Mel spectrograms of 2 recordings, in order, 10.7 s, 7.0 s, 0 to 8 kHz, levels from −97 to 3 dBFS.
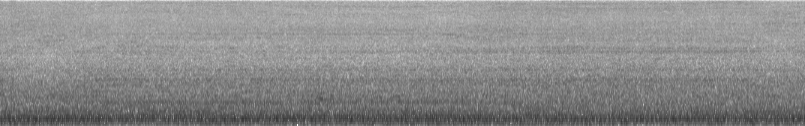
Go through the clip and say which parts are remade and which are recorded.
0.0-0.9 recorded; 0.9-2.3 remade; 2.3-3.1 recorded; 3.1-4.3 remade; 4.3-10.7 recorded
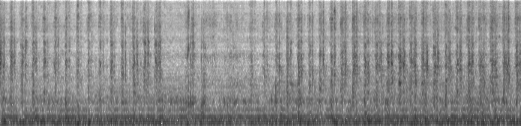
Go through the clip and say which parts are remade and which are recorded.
0.0-7.0 remade

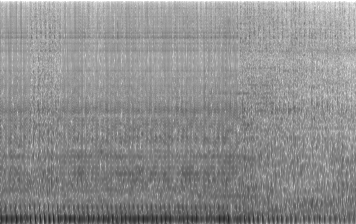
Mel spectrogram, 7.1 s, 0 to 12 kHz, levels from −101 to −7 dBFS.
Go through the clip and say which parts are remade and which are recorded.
0.0-0.6 remade; 0.6-1.2 recorded; 1.2-4.8 remade; 4.8-7.1 recorded

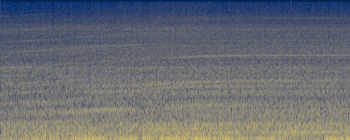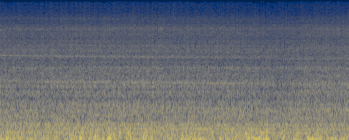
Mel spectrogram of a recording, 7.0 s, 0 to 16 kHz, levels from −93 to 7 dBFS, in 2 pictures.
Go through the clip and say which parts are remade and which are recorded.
0.0-1.1 recorded; 1.1-2.2 remade; 2.2-5.1 recorded; 5.1-6.4 remade; 6.4-7.0 recorded

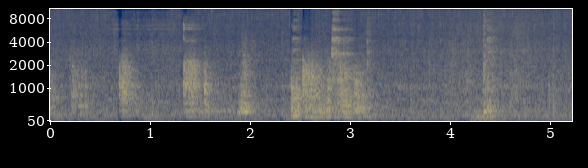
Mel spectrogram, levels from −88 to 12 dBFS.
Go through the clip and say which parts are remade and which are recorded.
0.0-0.6 recorded; 0.6-1.2 remade; 1.2-5.2 recorded

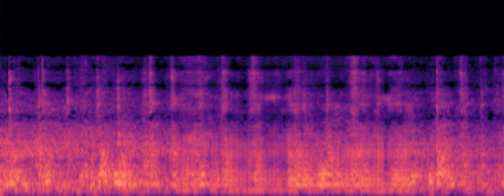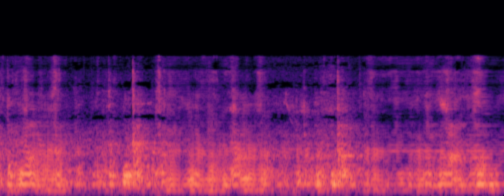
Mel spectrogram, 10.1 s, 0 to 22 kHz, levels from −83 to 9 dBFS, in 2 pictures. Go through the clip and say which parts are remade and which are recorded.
0.0-1.7 recorded; 1.7-4.1 remade; 4.1-5.2 recorded; 5.2-5.7 remade; 5.7-6.7 recorded; 6.7-7.7 remade; 7.7-8.7 recorded; 8.7-10.1 remade

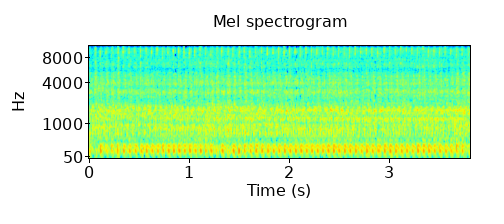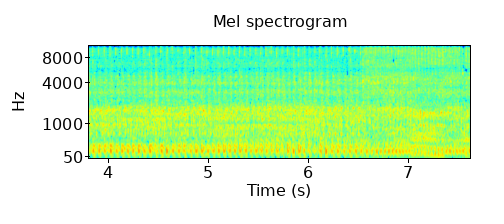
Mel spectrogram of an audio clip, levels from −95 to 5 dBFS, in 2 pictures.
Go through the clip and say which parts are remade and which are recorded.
0.0-7.6 recorded

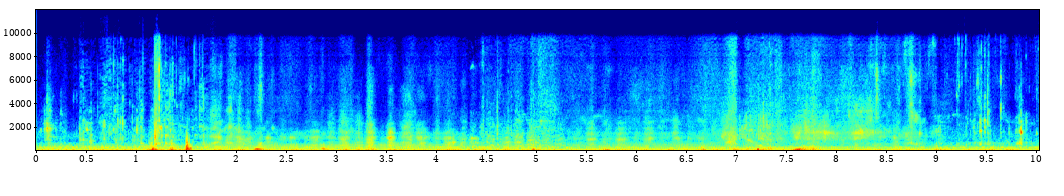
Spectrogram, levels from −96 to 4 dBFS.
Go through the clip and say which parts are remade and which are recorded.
0.0-1.7 recorded; 1.7-4.3 remade; 4.3-5.3 recorded; 5.3-7.0 remade; 7.0-7.4 recorded; 7.4-9.0 remade; 9.0-10.0 recorded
